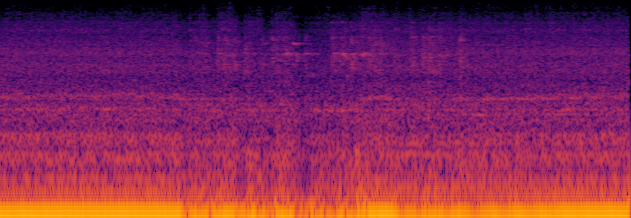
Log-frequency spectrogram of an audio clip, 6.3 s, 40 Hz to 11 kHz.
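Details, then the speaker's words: Mercedes-Benz W126 560SEC with a hard-starting fuel problem (check valves suspected), in-car at idle: low rumble falters and dips unevenly when the throttle is pressed, then recovers. Hesitation on acceleration. "so when I push my pad foot on the pedal pedal pedal she's she's not liking that at all"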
